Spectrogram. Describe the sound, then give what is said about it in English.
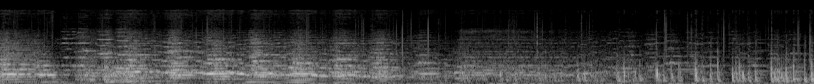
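Horses' hooves, including the horse Silver, clip-clop in a steady trotting rhythm as the masked man and Tonto ride out to meet a lone rider, growing sharper and more distinct in the second half, alongside a swelling tonal music bed. “Get your horse, Tonto. We'll ride out to meet him.”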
